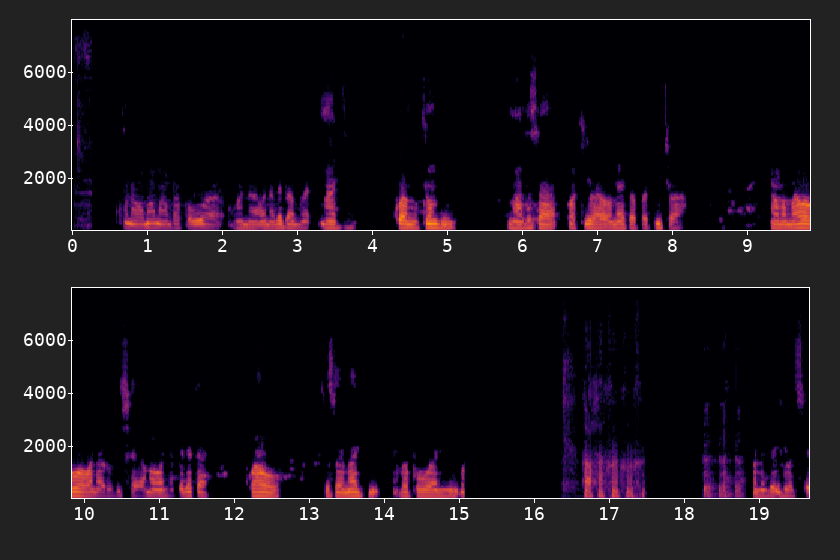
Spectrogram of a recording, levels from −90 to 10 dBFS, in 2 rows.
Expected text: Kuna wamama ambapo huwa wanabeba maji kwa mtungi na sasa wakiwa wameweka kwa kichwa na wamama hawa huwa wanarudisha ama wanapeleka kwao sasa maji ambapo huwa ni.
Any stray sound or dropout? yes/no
yes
